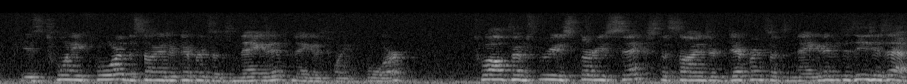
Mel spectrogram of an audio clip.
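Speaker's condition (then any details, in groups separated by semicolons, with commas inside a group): No condition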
